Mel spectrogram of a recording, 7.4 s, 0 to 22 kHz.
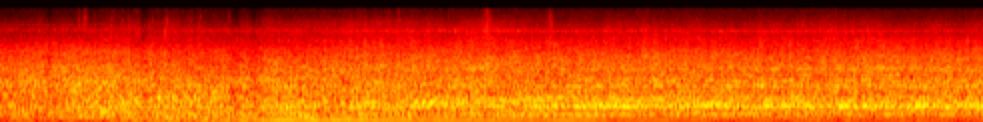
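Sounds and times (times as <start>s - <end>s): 
cable car rumbling past on the street: 0.0s - 7.3s.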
